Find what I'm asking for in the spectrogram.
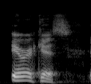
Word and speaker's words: Arrakis: Would you like to say how it's said? It sounds... – Arrakis. – There you go.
